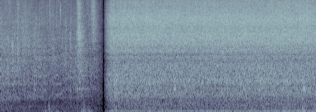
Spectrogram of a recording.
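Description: A low, even gravel hiss of ballast stone flowing out of a spreader box. About two seconds in, it switches abruptly to the steady running of a rail-mounted track maintenance machine's diesel engine, a constant low hum with an even hiss over it.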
